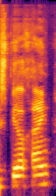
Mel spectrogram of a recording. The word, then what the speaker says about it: Spielrein: Yo lo pronuncio así porque finalmente era la pronunciación alemana, pero Beto saber cómo se pronunciaría porque era rusa. Eh, la querida Sabina era en realidad rusa. Entonces, bueno, habría que ver cuál sería la pronunciación rusa.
